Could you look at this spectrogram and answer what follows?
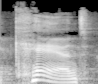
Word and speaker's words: can't: And it's curioso, it's funny, because the difference between can and can't, it's just not really the pronunciation of the T, but the stress. So when it's the negative, you most likely, you go to stress can.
